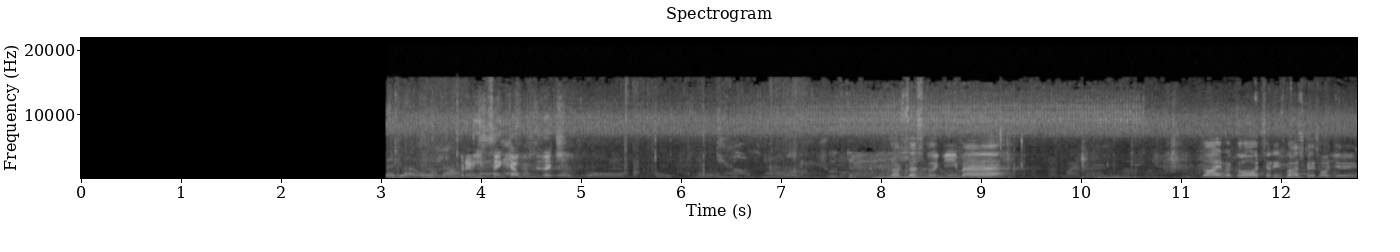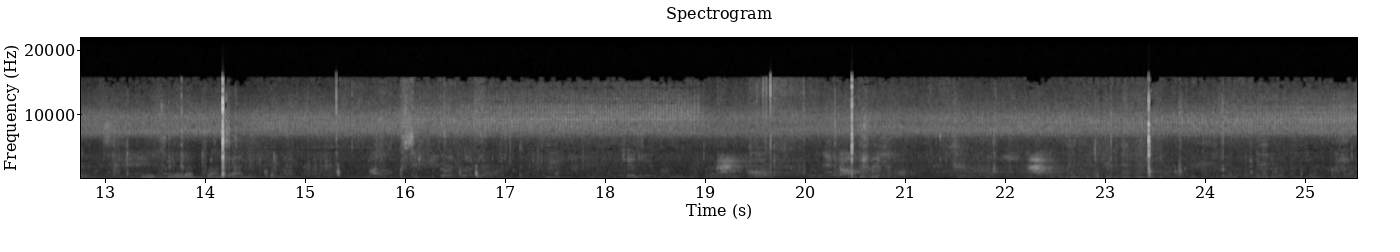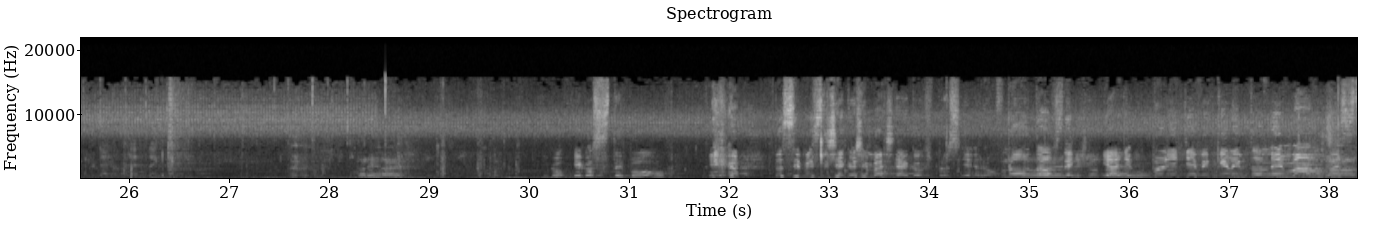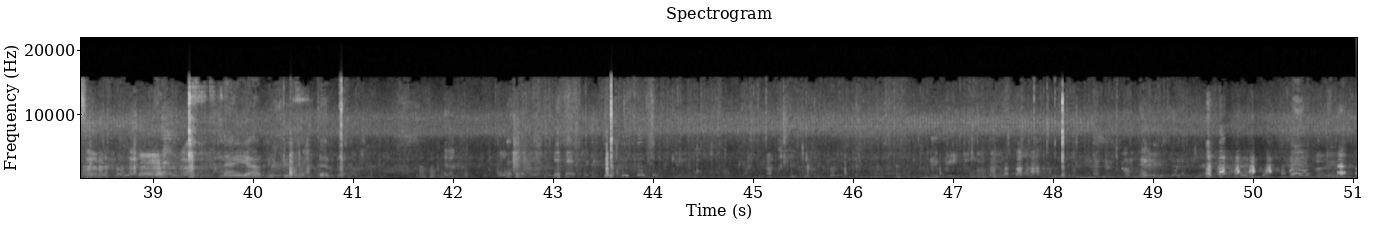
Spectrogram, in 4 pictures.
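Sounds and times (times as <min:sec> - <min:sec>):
people talking indistinctly: 0:03.1 - 0:22.6.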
